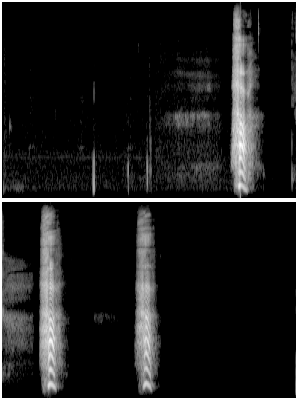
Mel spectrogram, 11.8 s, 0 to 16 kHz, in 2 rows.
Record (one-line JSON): {"exhalation_length": "11.8 s", "exhalation_amplitude": 32768, "exhalation_signal_mean_std_ratio": 0.17, "survey_phase": "beta (2021-08-13 to 2022-03-07)", "age": "18-44", "gender": "Female", "wearing_mask": "No", "symptom_none": true, "smoker_status": "Never smoked", "respiratory_condition_asthma": false, "respiratory_condition_other": false, "recruitment_source": "REACT", "submission_delay": "1 day", "covid_test_result": "Negative", "covid_test_method": "RT-qPCR"}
